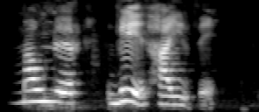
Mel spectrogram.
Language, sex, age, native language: Icelandic, female, 6, Icelandic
